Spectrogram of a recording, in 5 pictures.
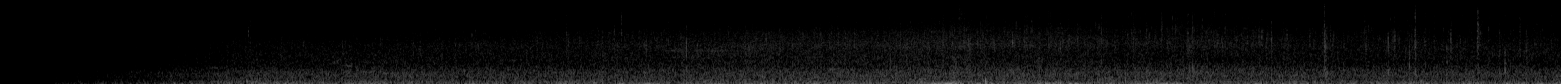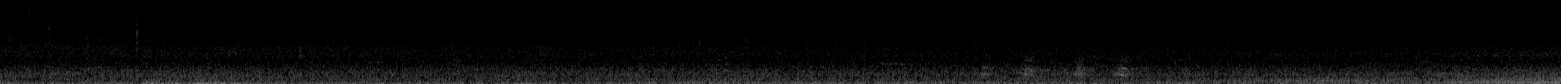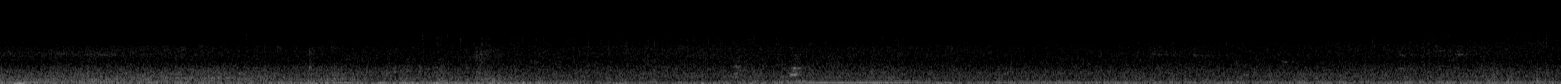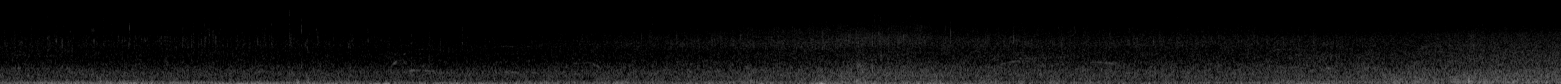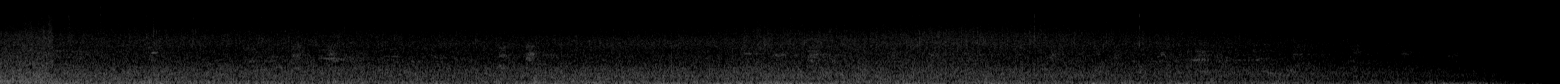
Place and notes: Horsemens Campground, Lost Bridge West State Recreation Area, Andrews, IN, USA - Under a cottonwood tree, Horsemens Campground, Lost Bridge West State Recreation Area, Andrews, IN 46702, USA
Wind blowing through a cottonwood tree, Horsemen's Campground, Lost Bridge West State Recreation Area, Andrews, IN 46702, USA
